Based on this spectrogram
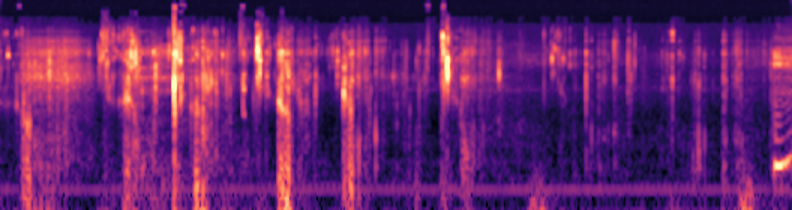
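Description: Someone chewing and crunching food: many crisp, irregular crunches and bites with wetter chewing in between, moderately loud and continuous, with no talk.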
